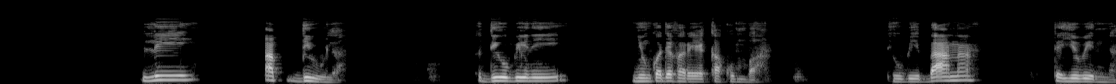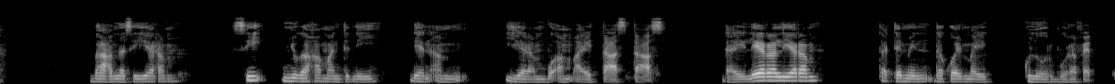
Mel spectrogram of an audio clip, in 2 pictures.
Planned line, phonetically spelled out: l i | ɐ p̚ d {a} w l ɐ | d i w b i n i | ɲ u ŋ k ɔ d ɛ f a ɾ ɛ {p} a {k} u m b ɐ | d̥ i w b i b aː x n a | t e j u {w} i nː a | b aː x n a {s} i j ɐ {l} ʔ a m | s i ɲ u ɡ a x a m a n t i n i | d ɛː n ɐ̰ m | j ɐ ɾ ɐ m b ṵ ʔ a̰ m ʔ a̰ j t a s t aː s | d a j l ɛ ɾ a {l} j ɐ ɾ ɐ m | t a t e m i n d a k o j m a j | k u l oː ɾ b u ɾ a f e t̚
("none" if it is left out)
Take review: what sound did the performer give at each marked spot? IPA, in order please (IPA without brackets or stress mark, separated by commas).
i, k, k, w, s, ɾ, l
